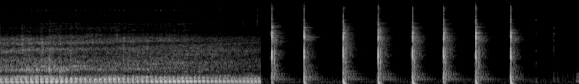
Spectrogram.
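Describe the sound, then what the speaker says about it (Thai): Masonry drill or hammer drill working on concrete during an urgent repair of a burst water pipe: a loud continuous grinding run, then a series of eight sharp, evenly spaced impact knocks close by. "เจาะปูนซีเมนต์นี่ก่อนเนาะเจาะคอนกรีตนี่ก่อน"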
